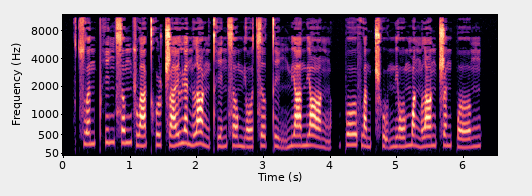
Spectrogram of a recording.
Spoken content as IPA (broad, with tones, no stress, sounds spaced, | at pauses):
t͡s w ə˥ n pʰ i˥ ŋ s ɤ˥ ŋ ʂ w ä˧˥ kʰ u˧˥ ʈ͡ʂ a˧˥ ɪ̯ l ɥ ɛ˥˧ n l ɑ˥˩ ŋ t̪ʰ i˧˥ n s ɤ˥ m j o˧˥ ʊ̯ t͡s ɹ̩˥ t̪ ḭ˨˩ ŋ m j ä˥ n̪ j ɑ˥˩ ŋ | p o˥ ʊ̯ f w a˨ n ʈ͡ʂʰ ṵ˨˩ n̪ j o˧˥ ʊ̯ m ɑ˥˩ ŋ l ɑ˥ ŋ ʈ͡ʂ ə˥ n p ɤ˧˥ ŋ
